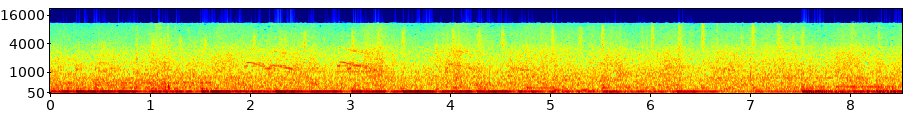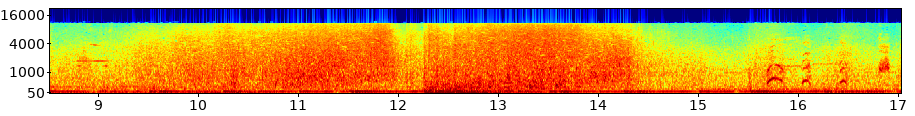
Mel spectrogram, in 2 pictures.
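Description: A sailing ship cutting through ocean waves in Assassin's Creed Black Flag: a low steady rumble of hull and wind under rushing surf that swells into a louder wash of spray and waves toward the end, with no voices.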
